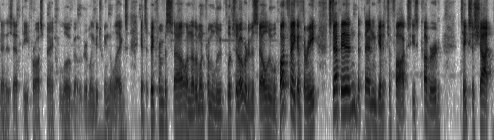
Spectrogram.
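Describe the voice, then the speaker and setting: A man's voice: fairly low pitch, a bit bright. Man calling live basketball play-by-play. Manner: detailed running description with short exclamations and opinionated asides. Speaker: radio play-by-play announcer.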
